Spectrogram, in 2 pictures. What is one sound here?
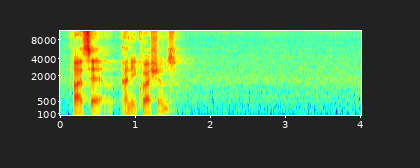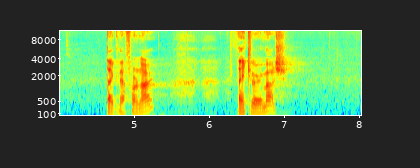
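A man speaks into a microphone in short phrases.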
